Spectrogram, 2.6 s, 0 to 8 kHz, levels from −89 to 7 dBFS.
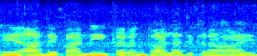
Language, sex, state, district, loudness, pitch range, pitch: Hindi, female, Bihar, Araria, -29 LUFS, 180-190 Hz, 185 Hz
